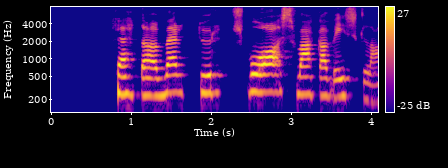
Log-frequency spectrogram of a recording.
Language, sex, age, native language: Icelandic, female, 7, English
